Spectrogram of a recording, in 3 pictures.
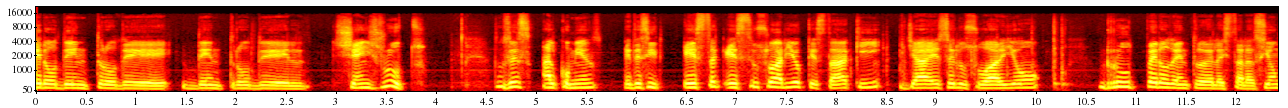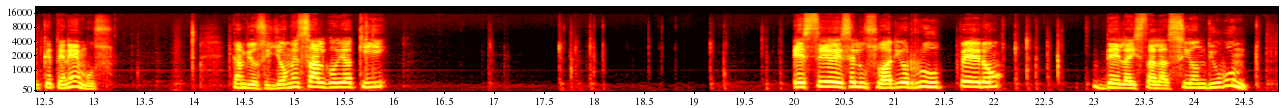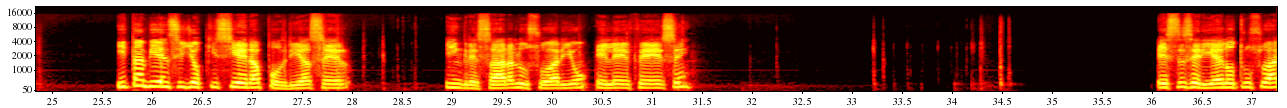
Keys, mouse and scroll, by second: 4.7 click, 6.4 click, 7.9-10.0 typing, 10.1 Return, 13.0 click, 14.2-15.5 typing, 15.6 Return, 17.3-19.6 typing, 19.6 Return, 21.6-22.8 typing, 22.8 Return, 26.8-28.4 typing, 29.9-31.4 typing, 32.9-34.6 typing.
